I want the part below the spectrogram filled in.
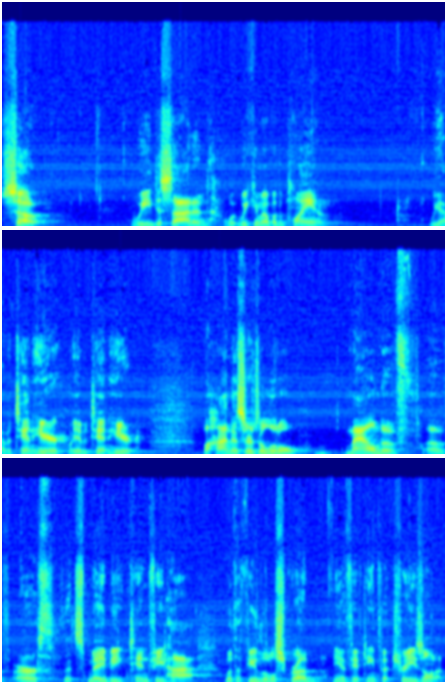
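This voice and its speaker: A man with an Appalachian accent and vocal fry talks at a moderate pace with ordinary pitch variation and long, frequent pauses, and audible room echo surrounds him. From West Virginia. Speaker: hunter and motivational speaker. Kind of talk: storytelling talk. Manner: halting, many repetitions.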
